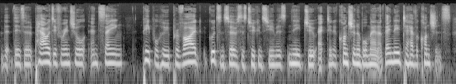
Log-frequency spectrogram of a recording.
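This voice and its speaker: A woman with a fairly low voice and noticeable vocal fry talks as a podcast host. She explains in a measured, informal way, and the sound is dry with little room to it. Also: steady tone, no room sound.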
